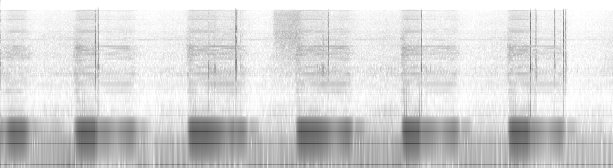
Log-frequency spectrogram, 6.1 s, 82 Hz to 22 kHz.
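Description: Haas UMC-750 five-axis mill's end mill cutting the workpiece on a Waveform roughing toolpath. A humming cutting tone swells for about half a second roughly once a second, each swell starting with a sharp click, over the machine's steady lower hum.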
